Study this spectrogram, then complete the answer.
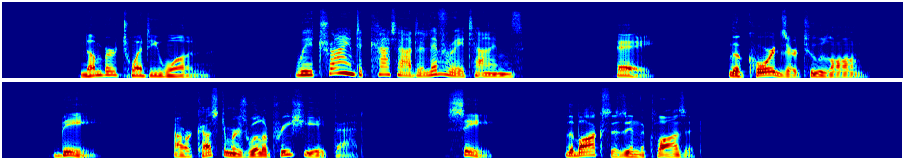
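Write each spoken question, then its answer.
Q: We're trying to cut our delivery times.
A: B: Our customers will appreciate that.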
